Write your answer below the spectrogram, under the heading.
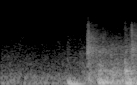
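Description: The door to a study swings back and forth on its hinges, with a soft low thud followed by a rougher scraping, rubbing sound, all in about a second with no voices.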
